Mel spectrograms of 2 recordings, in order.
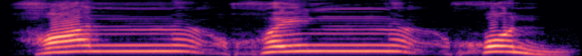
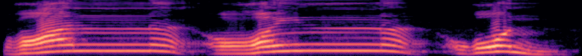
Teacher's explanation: خا اور غین جو ہیں ادنائے حلق سے ان کا مخرج ہے جو منہ کی طرف والا حلق کا حصہ ہے وہاں سے یہ حروف ادا ہوتے ہیں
